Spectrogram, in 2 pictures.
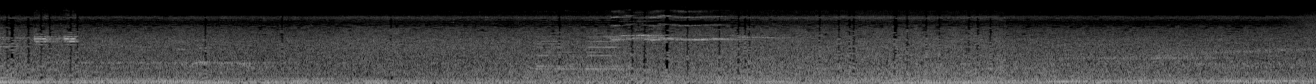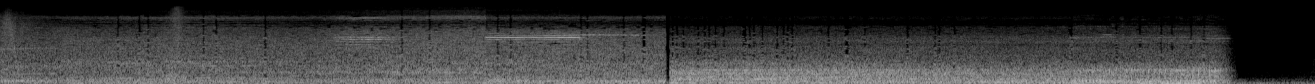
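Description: Road traffic driving through flooded streets: a steady wash of engine and tyre-in-water noise with low rumble, and brief horn honks a few times.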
